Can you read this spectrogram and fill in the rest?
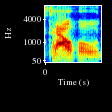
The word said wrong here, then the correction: Toho: That's a big one. I don't know if I'm pronouncing it right. – I think it's Toho. – Toho. Okay.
